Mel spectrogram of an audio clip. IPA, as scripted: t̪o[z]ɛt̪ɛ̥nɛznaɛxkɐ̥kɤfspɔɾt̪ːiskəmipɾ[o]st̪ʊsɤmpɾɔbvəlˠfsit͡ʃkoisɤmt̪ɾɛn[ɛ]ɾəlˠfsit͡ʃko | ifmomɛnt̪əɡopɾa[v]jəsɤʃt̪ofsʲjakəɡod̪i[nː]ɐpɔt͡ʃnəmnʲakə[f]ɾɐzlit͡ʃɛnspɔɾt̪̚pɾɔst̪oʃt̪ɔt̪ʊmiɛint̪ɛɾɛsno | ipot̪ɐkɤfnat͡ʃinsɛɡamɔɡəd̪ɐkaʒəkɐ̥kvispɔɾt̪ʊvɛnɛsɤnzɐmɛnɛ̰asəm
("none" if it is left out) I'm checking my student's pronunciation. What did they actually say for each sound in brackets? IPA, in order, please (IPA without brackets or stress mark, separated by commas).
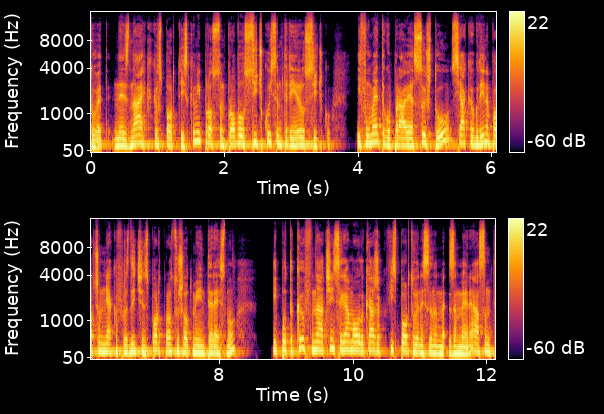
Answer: v, ɔ, i, v, n, f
